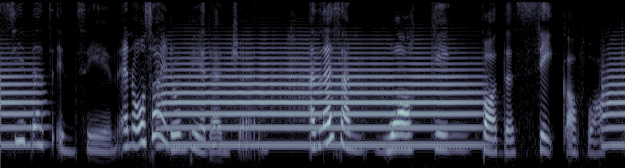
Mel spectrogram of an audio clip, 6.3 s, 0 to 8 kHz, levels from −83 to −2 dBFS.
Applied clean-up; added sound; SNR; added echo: none; Trumpet; -1 dB; none.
